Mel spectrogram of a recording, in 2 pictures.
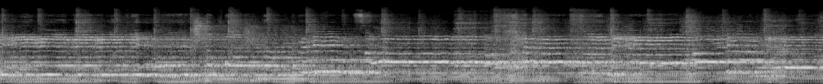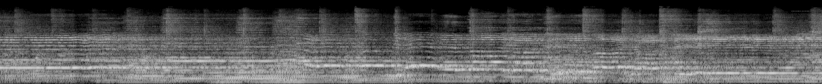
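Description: A woman singing into a handheld microphone over backing music with a steady beat, holding long notes.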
